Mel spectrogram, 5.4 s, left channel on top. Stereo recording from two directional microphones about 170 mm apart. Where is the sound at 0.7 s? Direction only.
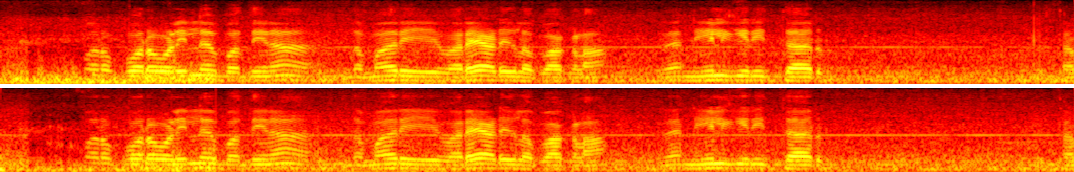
15° left (ahead or behind).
